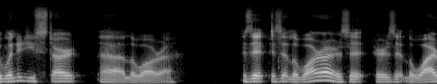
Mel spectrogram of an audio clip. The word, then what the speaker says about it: LaWayra: la la la it's I like to say it's LA and then why and then ra yeah when did uh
